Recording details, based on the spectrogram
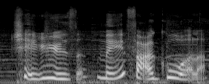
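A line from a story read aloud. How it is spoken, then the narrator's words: Wife, sudden crying. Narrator (Chinese): 他老婆突然就哭着说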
